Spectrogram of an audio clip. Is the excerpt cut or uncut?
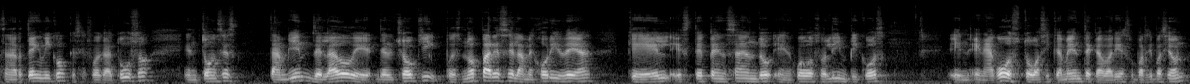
cut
